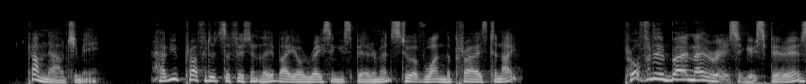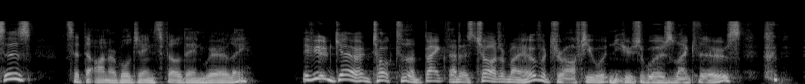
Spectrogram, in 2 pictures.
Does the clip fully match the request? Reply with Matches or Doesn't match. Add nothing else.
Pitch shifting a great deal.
Matches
